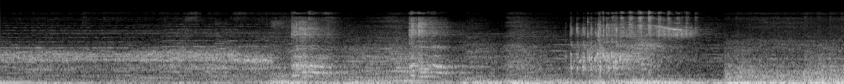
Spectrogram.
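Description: Ominous, dramatic ride soundtrack music over a deep, continuous rumble. Short, loud bursts of hissing noise break in about three, four and six seconds in.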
